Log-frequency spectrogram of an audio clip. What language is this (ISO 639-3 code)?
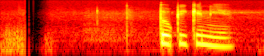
ben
